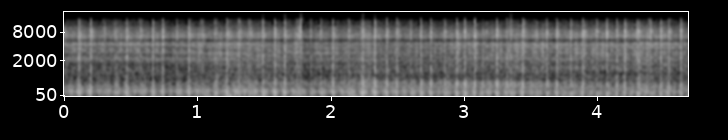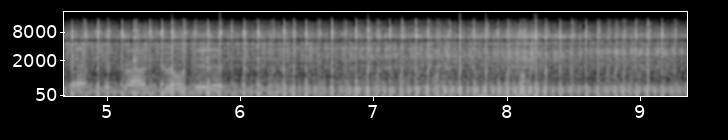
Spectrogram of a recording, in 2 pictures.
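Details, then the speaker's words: 2002 Echo SRM 2400SB slip-boom trimmer, 13 years old; cylinder was fogged, so a little smoky, muffler clean; crisp, rapid, even buzz at steady high speed with no stumbling or surging. Still running good, normal running. "oh yeah still running good even though it's 13 years old definitely a good trimmer"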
